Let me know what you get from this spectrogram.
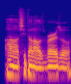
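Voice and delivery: low, soft retold realization; quiet realization. Retold moment of sudden realization.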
